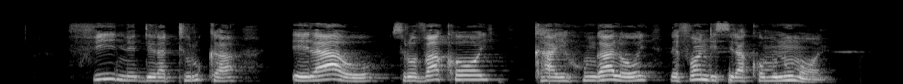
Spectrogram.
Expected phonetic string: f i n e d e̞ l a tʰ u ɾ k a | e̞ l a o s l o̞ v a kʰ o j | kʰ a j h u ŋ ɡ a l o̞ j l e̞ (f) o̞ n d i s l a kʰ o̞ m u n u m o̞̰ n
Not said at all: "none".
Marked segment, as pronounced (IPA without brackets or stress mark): f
